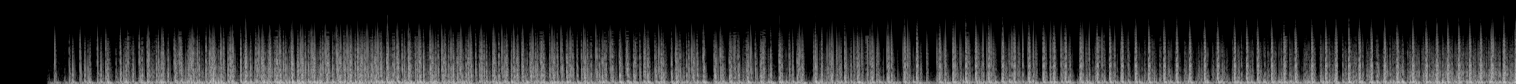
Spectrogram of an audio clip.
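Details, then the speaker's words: Needle EMG from a real patient with neuropathy: rapid, rough crackling motor unit firing; slightly longer-duration polyphasic motor unit potentials with several phases, reflecting delayed fibre activation during early reinnervation. "this results in a Mot un potential that has a slightly longer duration and is what we call polyphasic meaning it has several phases"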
